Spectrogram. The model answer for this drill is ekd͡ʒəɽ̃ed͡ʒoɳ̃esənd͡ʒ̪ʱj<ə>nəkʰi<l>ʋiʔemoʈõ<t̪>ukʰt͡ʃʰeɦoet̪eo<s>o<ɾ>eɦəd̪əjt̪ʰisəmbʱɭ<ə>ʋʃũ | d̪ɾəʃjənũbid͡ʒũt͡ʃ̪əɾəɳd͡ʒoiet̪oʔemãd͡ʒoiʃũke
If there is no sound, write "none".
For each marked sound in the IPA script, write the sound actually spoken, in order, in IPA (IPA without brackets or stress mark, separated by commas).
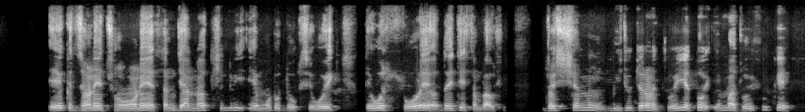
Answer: a, l, d̪, s, ɭ, a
